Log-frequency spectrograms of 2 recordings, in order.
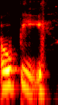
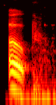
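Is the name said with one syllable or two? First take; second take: two; one. First: The name is said with two syllables. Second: The name is said with one syllable. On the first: The speaker calls it wrong. "it's not Opie" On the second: The speaker calls it right. "it's Ope"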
